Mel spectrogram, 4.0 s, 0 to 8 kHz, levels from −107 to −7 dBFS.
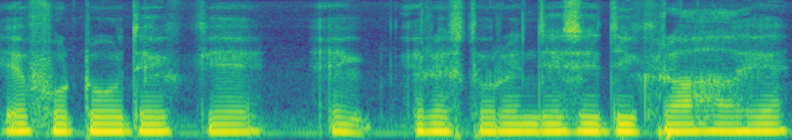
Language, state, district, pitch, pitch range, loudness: Hindi, Arunachal Pradesh, Papum Pare, 120 Hz, 120-125 Hz, -15 LUFS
